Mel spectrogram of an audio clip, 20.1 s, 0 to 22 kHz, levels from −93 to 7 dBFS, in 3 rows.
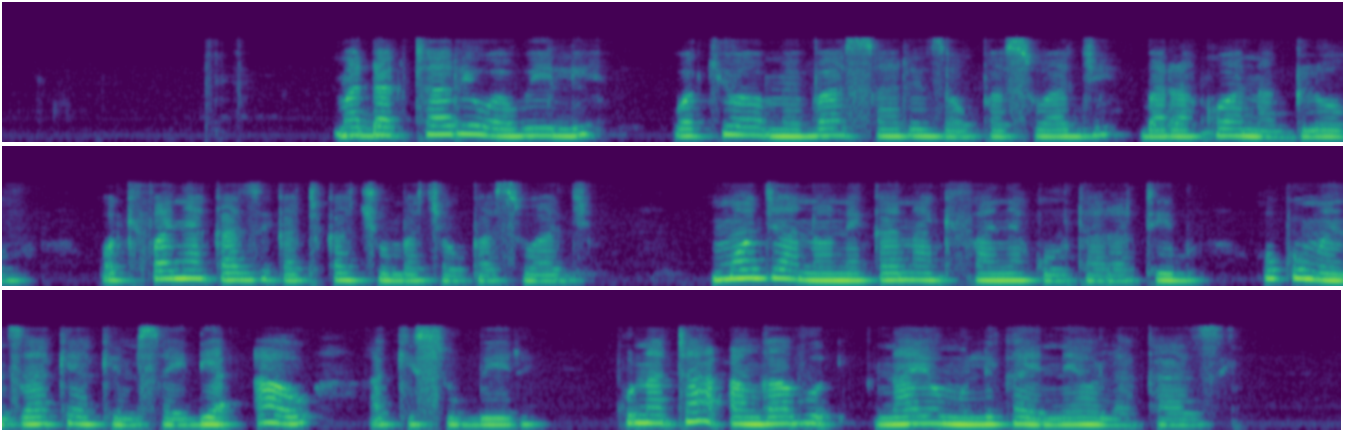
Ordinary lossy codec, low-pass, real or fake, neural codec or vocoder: Opus, 64 kbps; 7.2 kHz; real; none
